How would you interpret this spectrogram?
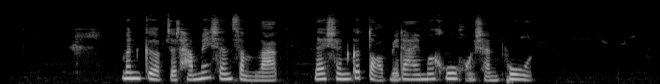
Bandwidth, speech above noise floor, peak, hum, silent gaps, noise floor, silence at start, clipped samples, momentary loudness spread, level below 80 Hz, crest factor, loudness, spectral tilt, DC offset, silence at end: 11.5 kHz; 40 dB; -10 dBFS; none; none; -65 dBFS; 0.7 s; under 0.1%; 8 LU; -70 dBFS; 18 dB; -26 LUFS; -4 dB/octave; under 0.1%; 1.3 s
